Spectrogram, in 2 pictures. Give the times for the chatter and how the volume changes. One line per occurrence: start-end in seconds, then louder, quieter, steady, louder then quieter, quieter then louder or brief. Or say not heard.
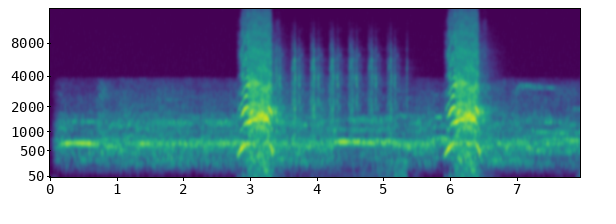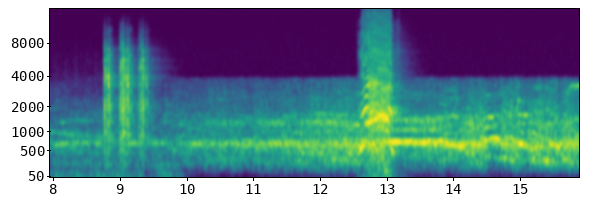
0.0-15.8 louder.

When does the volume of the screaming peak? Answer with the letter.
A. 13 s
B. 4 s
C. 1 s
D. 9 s
A.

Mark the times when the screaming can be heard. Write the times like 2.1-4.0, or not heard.
2.8-3.5, 5.9-6.5, 12.6-13.2.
